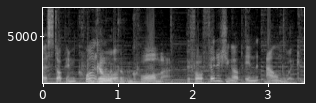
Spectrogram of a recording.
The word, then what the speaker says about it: Quernmore: Quorma, before finishing up in Alnwick.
